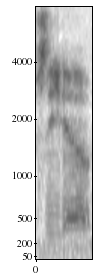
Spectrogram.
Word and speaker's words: Zito: You got Corey Feldman, and was it Joseph Zito? Yeah. Is that how you pronounce his name?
